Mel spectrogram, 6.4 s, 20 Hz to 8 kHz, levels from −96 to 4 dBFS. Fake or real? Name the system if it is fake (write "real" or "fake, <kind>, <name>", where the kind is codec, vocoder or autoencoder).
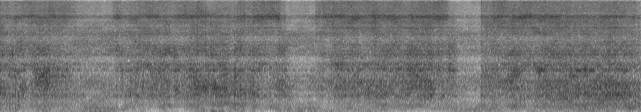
fake, codec, SNAC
